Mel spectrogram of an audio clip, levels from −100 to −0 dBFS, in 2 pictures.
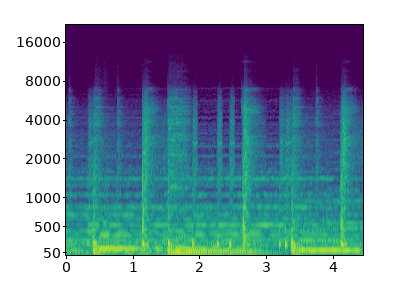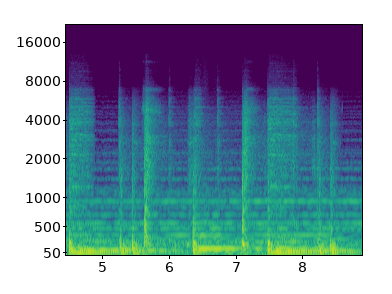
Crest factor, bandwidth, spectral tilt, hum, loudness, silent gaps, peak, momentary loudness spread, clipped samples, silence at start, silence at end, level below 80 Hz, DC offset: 16 dB; 6.4 kHz; -8.5 dB/octave; none; -19 LUFS; none; -2 dBFS; 5 LU; under 0.1%; 0 s; 0 s; -22 dBFS; under 0.1%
